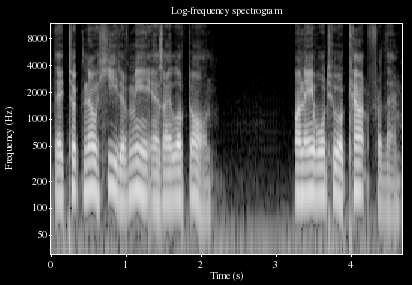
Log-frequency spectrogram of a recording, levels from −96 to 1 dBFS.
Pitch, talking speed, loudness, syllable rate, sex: 130 Hz, 190 wpm, -17 LUFS, 5.3 syllables/s, male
